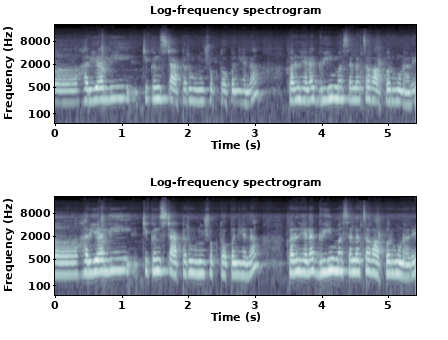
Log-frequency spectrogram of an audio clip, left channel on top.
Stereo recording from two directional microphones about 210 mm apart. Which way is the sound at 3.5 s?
50° right (ahead or behind).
